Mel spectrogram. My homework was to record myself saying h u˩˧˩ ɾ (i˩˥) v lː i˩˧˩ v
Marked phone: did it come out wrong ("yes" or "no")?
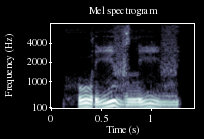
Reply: no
